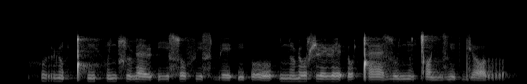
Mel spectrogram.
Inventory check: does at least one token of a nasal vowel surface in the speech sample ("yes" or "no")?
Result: yes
